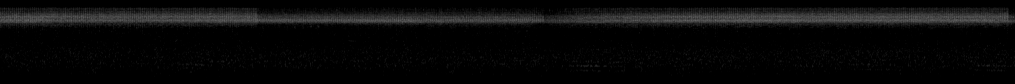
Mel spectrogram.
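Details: Grasshoppers in a summer countryside meadow with wildflowers: a steady, dense, very high-pitched shrill chirring that runs unbroken throughout, with slight shifts in loudness near three and five and a half seconds.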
